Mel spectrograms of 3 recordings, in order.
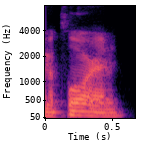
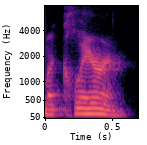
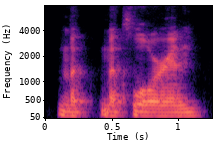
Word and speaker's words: McLaurin: I keep mispronouncing and calling him McLaren, That's like a like the car. that's So a fantasy football team name that I think I've used before. McLaurin F1.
